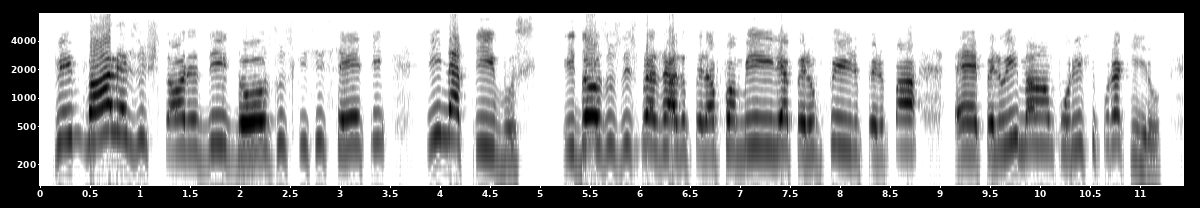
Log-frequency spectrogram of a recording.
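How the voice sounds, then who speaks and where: A woman with a high pitch projects a raised voice in a bright, sharp tone, speaking at a fairly slow pace with fairly even intonation and big swings in loudness, in a dry, close sound with no echo and a quiet background. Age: 60s. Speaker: community resident. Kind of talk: online class discussion.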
